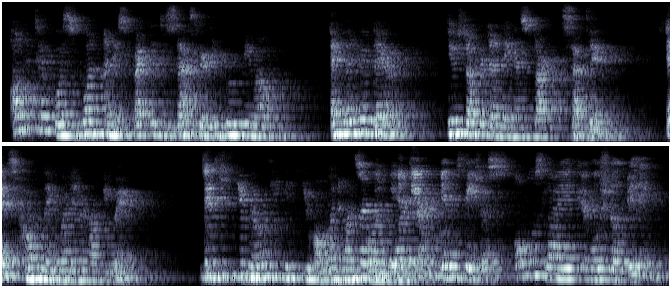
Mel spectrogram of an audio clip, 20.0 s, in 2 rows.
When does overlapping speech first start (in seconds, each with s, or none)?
15.4 s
